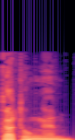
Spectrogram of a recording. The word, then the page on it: Gattungen: /ˈɡatʊŋən/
